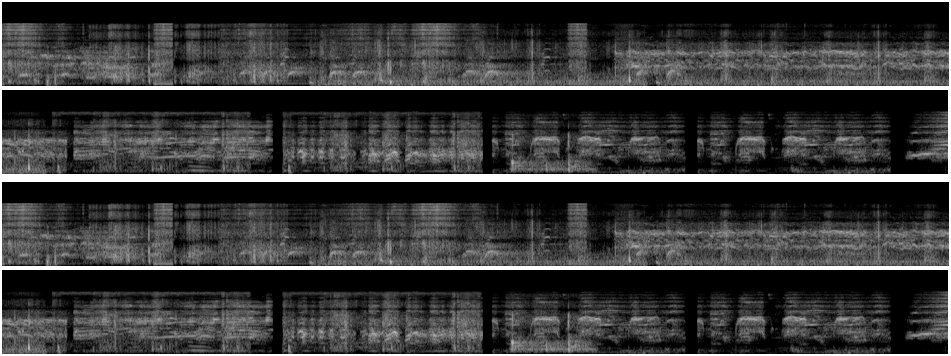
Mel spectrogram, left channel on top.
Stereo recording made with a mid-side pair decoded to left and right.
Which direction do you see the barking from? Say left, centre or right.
centre.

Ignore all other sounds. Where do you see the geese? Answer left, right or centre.
centre.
